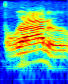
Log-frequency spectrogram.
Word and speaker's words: Radder: for you leah did henry radder rhymes with ladder how did he do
